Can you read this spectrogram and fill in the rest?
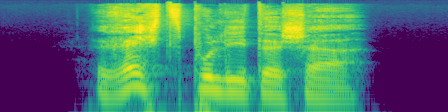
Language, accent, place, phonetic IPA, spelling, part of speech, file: German, Germany, Berlin, [ˈʁɛçt͡spoˌliːtɪʃɐ], rechtspolitischer, adjective, De-rechtspolitischer.ogg
- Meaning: inflection of rechtspolitisch: 1. strong/mixed nominative masculine singular 2. strong genitive/dative feminine singular 3. strong genitive plural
